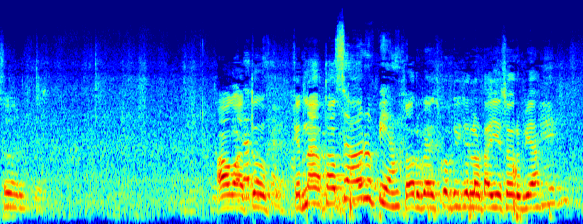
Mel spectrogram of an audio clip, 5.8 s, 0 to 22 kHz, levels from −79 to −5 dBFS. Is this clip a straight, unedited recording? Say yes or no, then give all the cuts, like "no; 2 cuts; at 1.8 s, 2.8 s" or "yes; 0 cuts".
yes; 0 cuts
